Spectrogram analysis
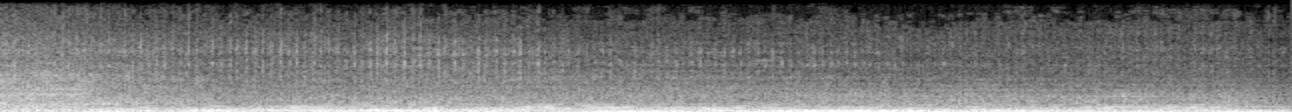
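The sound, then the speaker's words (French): A neighbour's lawn mower cuts the grass in the evening with a loud, continuous engine drone that stays steady and unbroken throughout, with no talk over it. “C'est votre voisin adoré qui a lui aussi eu une dure journée de travail et qui s'est dit qu'il allait attendre un peu de fraîcheur pour tondre son gazon ou faire des travaux bruyants.”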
